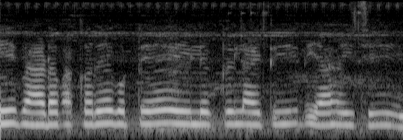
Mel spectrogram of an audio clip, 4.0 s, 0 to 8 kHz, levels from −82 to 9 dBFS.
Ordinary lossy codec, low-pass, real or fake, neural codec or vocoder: none; none; real; none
